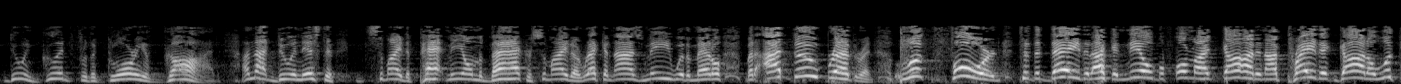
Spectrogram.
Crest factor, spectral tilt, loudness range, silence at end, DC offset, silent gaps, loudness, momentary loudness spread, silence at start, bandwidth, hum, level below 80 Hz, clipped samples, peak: 16 dB; -4 dB/octave; 7 LU; 0.1 s; under 0.1%; none; -15 LUFS; 14 LU; 0.05 s; 6.4 kHz; none; -60 dBFS; under 0.1%; 0 dBFS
